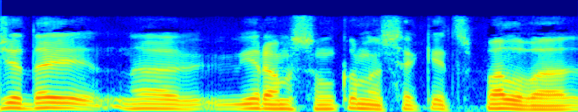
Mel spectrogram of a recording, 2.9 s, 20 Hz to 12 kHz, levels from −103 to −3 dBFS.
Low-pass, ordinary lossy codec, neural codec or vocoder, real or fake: 7.2 kHz; MP3, 48 kbps; codec, 16 kHz, 4 kbps, X-Codec, HuBERT features, trained on balanced general audio; fake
